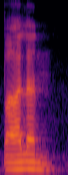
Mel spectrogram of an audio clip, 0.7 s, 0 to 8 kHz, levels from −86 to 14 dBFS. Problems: none marked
